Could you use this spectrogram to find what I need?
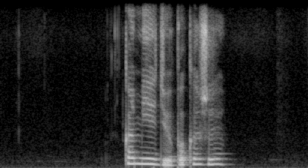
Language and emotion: Russian, sad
